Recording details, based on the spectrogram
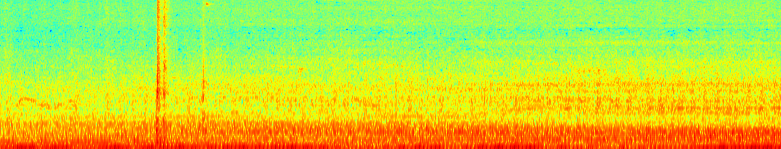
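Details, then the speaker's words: Daihatsu Zebra Espass after repair of a metal-on-metal knocking and ticking from the engine block heard when warming up in the morning: steady even low idle with no tapping or knocking; normal idle. "hai hai Hai nah ini udah enggak terdengar suara aneh dari mesin temen-temen"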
